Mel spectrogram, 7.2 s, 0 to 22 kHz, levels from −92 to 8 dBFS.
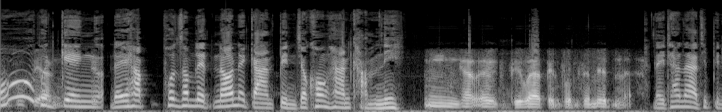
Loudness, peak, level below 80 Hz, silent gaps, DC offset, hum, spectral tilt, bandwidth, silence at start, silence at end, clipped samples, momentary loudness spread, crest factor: -15 LUFS; 0 dBFS; -48 dBFS; none; under 0.1%; none; -6 dB/octave; 15.5 kHz; 0 s; 0 s; under 0.1%; 8 LU; 14 dB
